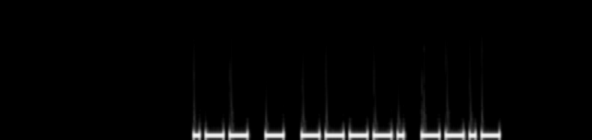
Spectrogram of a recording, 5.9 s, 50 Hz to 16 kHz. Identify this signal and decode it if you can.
Morse code, heard as a keyed tone, about 20 wpm, 700 Hz. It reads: WT9Q
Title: USA Call Signs - 4 Characters - Repeated 3x - 20wpm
